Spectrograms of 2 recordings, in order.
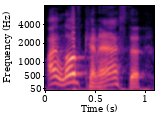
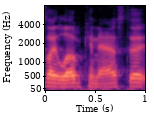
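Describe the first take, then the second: First: It sounds like a performed line for others. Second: It sounds like an aside said to oneself.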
